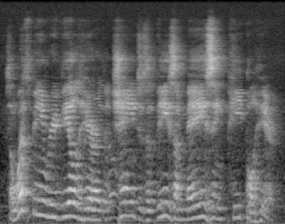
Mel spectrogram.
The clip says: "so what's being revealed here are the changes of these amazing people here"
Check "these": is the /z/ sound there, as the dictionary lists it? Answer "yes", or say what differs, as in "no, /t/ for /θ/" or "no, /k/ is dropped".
yes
